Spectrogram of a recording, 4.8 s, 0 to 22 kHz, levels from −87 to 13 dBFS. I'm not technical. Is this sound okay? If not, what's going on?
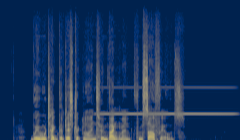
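No. From 1.82 s to the end, a quiet feedback whistle near 4.2 kHz sits behind the speech, likely loudspeaker output looping back into the microphone.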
